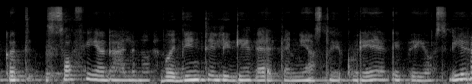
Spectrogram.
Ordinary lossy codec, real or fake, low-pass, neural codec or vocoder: Opus, 24 kbps; fake; 14.4 kHz; codec, 44.1 kHz, 2.6 kbps, SNAC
